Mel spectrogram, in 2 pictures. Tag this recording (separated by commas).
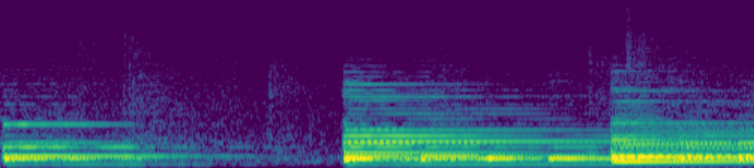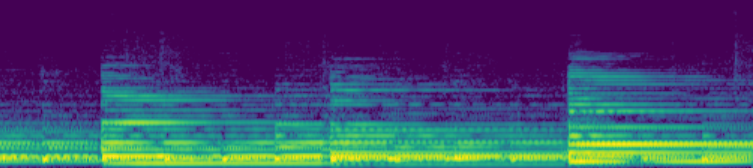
Acoustic guitar, Guitar, Music, Musical instrument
